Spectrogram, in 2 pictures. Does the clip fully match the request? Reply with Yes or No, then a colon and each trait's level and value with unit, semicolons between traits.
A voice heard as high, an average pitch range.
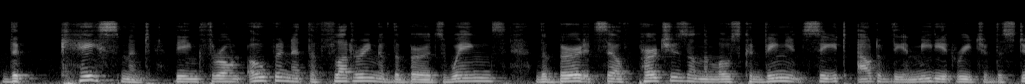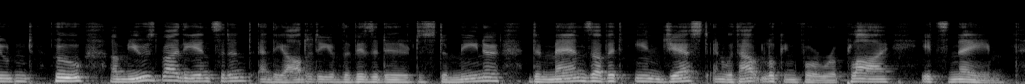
No: low, 125 Hz; average, 4.4 semitones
